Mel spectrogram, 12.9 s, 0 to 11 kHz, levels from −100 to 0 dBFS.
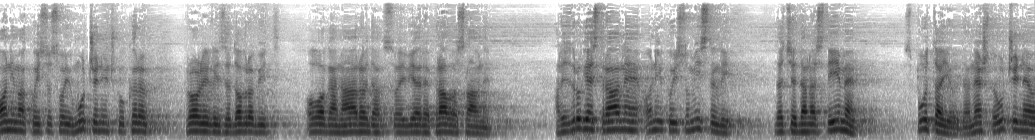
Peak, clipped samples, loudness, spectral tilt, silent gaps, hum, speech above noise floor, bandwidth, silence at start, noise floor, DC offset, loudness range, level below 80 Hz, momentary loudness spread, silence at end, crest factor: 0 dBFS; under 0.1%; -18 LUFS; -7.5 dB/octave; none; none; 30 dB; 10.5 kHz; 0 s; -47 dBFS; under 0.1%; 2 LU; -50 dBFS; 12 LU; 0 s; 18 dB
